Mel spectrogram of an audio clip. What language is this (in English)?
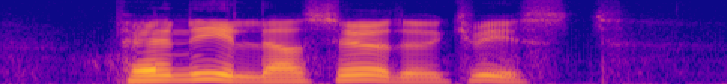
Swedish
